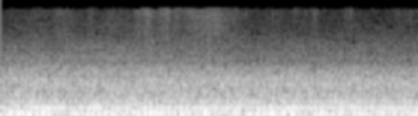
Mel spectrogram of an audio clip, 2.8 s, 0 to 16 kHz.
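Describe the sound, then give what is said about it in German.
Steady, loud interior road noise of a car at speed on the three-lane 980 road leading onto the A7 motorway, a dense low rumble with a faint engine hum running continuously, no voices present. “An der Lautstärke des Autos merkt ihr, ich bin jetzt auf die A7 aufgefahren.”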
